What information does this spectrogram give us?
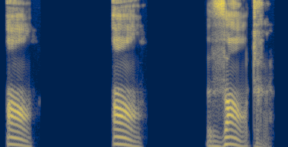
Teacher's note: the AH I use stands for a nasal sound. It's actually en. En. You might not notice the difference with a at first, because English doesn't have this sound, so it's a bit tricky to pronounce.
